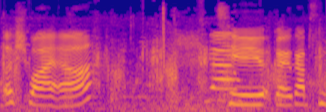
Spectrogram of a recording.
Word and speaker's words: Ushuaia: Yeah, Ushuaia. Ushuaia.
